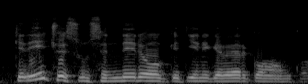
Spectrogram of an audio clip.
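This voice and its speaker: Talking at a fairly slow pace, a man has a plain, everyday voice with fairly high pitch. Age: 60s. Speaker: artist, painter and illustrator. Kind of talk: radio interview.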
